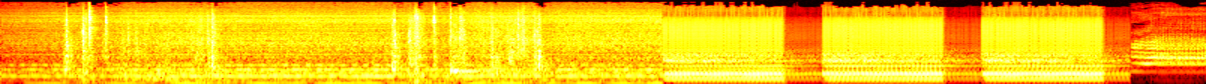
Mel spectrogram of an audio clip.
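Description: An office printer clatters and whirs with rapid mechanical clicks, then lets out three loud, sustained buzzing drones separated by short pauses, followed by a brief rattle.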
